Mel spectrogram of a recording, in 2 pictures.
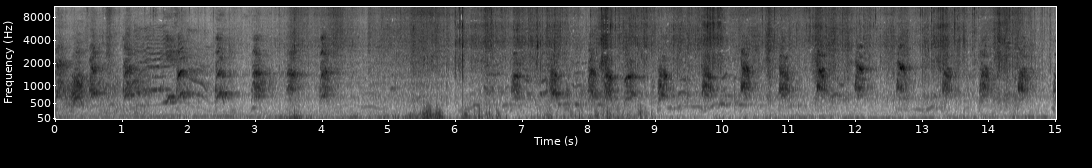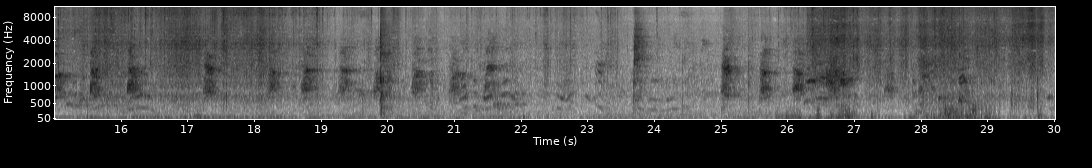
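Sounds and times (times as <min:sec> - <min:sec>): small dog barking: 0:00.0 - 0:04.2, 0:06.5 - 0:16.4, 0:18.2 - 0:21.6, 0:25.0 - 0:28.9.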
